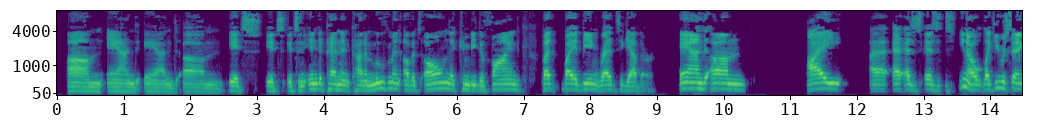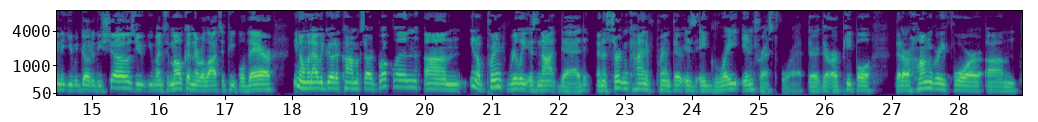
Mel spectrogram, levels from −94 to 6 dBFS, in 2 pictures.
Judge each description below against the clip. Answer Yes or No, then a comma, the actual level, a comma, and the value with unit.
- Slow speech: No, average, 200 wpm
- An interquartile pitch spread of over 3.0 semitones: Yes, average, 4.4 semitones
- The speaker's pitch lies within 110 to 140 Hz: Yes, low, 135 Hz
